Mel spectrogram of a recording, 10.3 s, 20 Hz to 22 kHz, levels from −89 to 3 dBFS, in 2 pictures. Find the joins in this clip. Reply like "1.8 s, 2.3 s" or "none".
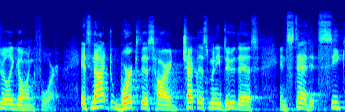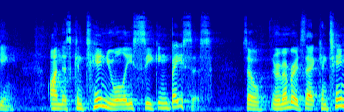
1.6 s, 2.9 s, 3.3 s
